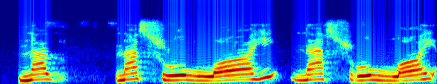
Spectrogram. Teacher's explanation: نصر اللہ میں سواد پر ہے، را پر ہے، اللہ کا لام پر ہے، موٹا ہے، نون کو پر نہیں کرنا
